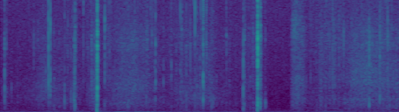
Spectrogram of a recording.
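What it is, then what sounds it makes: Metal-sequin pillow. Long nails scratch across a large padded pillow covered in rows of silver metal sequin pieces, making quiet crackling, ticking scrapes over a low rumble. Two sharper, brighter clicks stand out as the metal pieces snap against each other, then the soft prickly rustling continues.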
